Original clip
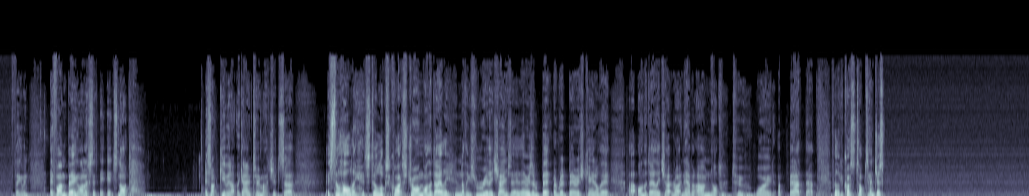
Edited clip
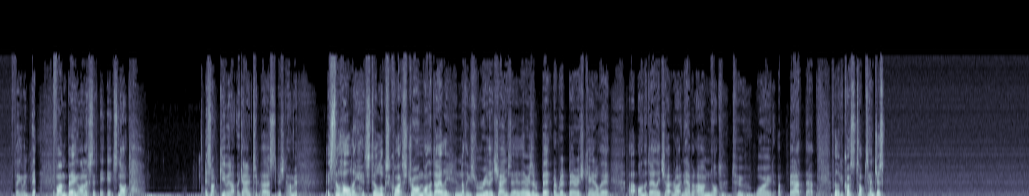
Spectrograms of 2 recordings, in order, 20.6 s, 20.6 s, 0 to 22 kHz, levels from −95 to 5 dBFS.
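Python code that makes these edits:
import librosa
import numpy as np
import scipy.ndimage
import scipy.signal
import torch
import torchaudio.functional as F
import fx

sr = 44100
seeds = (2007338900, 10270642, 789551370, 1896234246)

y = fx.edit(x, sr, fx.reverse_span(start_s=0.65, length_s=0.41),
    fx.reverse_span(start_s=5.14, length_s=0.8), tone=tone)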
